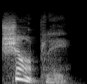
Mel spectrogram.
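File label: "sharply", British English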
